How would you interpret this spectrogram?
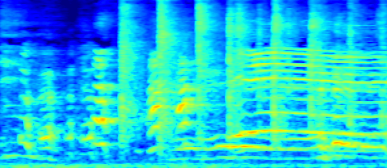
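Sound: hand clapping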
